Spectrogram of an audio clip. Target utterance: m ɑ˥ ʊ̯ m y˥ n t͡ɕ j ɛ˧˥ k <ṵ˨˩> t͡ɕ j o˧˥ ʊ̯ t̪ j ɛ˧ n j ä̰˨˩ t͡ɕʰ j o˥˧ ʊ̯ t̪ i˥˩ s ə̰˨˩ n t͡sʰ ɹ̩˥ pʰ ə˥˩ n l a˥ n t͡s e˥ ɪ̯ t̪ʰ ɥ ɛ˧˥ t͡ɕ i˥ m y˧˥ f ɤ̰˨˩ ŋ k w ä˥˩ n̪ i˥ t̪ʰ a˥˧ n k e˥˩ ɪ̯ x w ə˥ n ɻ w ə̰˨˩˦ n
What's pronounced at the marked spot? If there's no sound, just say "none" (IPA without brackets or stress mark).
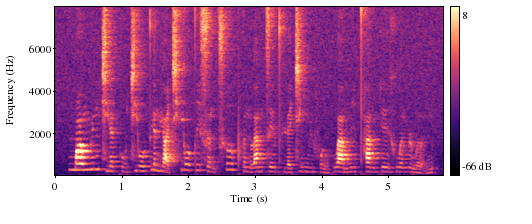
ṵ˨˩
